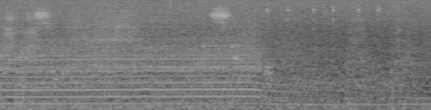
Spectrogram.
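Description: A BMW car's engine in a racing video game, a steady droning motor tone with strong harmonic hum that holds at a fairly even level for the whole stretch.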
